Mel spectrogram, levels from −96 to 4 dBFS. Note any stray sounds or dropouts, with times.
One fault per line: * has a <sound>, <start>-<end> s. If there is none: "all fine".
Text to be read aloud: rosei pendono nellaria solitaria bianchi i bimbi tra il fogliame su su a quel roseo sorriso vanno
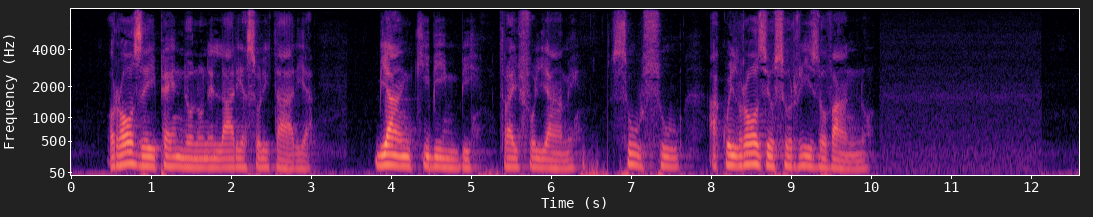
all fine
